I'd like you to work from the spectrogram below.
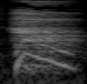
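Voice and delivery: high, sudden gasp of shock; sharp gasp. Acted. Maria seeing the ring, sharp gasp. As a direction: gasp in surprise. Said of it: "she gasped".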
